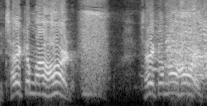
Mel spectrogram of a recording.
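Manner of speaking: high, loud laughing crowd chant; crowd shouting. Retold or imitated. Crowd as the feather hovers overhead, loud laughing plea. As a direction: beg loudly while cracking up. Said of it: "the people say".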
